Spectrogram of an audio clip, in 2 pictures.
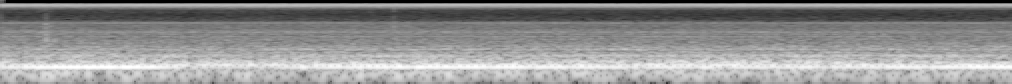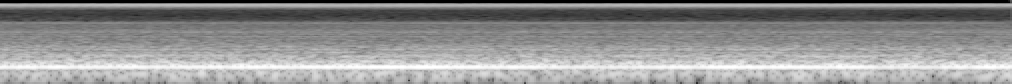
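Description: Steady drone inside an airliner cabin while the plane stands still on the ground, with one strong low hum that does not change.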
